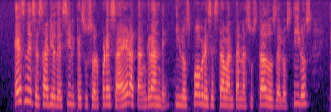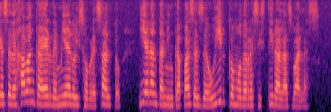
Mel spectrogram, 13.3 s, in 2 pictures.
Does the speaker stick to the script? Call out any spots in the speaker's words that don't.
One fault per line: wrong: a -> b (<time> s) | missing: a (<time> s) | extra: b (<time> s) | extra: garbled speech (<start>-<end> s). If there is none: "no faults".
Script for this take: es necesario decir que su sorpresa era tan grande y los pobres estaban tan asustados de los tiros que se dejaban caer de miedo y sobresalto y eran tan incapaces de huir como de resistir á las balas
no faults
